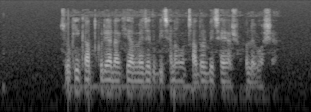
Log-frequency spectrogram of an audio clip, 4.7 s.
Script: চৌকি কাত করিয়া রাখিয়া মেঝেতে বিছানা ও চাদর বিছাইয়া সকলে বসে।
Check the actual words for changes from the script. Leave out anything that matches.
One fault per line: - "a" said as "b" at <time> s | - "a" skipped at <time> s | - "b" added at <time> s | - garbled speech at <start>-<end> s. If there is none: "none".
none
